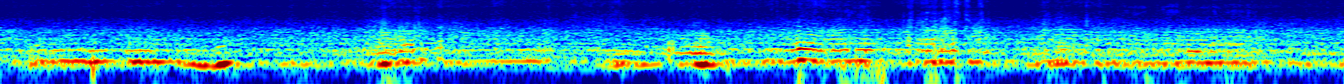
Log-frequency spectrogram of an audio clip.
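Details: Inside a honey bee hive, many bees produce a continuous low droning hum with small wavering rises and falls in loudness throughout.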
